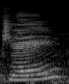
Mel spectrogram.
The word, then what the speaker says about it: jicama: it's spelled Jicama, Okay. but the J is pronounced like an H, so Okay.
